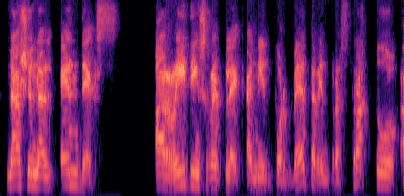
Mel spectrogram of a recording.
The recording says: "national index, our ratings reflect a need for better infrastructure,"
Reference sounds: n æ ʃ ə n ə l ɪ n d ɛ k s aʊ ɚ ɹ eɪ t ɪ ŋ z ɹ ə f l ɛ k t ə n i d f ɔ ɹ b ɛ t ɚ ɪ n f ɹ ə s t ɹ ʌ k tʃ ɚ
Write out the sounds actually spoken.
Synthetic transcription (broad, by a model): n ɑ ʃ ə n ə l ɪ n d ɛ k s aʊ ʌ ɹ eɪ t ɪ ŋ s ɹ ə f l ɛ k ə n i d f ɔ ɹ b ɛ t ɚ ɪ n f ɹ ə s t ɹ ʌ k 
